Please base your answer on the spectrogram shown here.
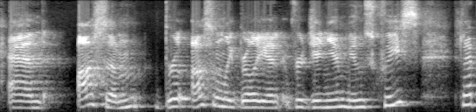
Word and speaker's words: Muzquiz: awesome awesomely brilliant Virginia Mookerjee. Did I pronounce it right? Close enough. Mookerjee? Mookerjee. Think moose like the animal, keys for your car.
